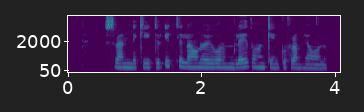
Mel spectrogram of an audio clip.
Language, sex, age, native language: Icelandic, female, 30-39, Icelandic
